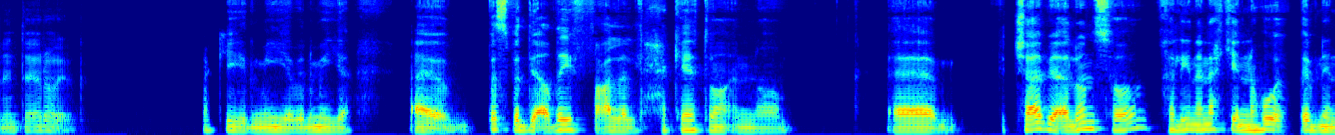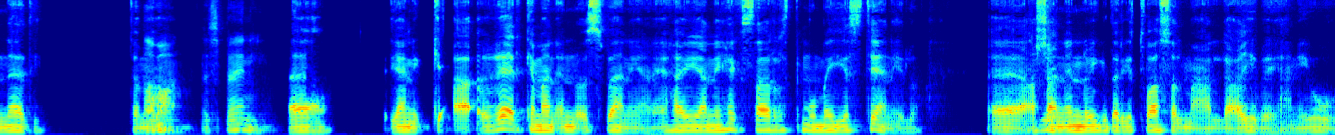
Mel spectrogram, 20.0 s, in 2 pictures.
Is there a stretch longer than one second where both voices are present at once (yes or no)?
no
